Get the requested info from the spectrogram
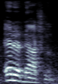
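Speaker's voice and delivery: "international" as "innernational"; silent T. Shown as a demonstration. Teacher repeating the result, silent T. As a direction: drop the first T in "international". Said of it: "اطبق قاعده السايلنت تي عليها".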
